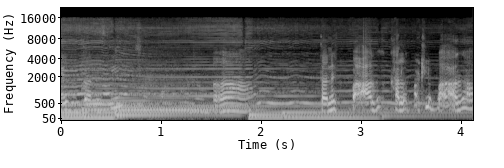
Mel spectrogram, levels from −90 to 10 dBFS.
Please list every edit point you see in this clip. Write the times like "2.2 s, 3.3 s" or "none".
none

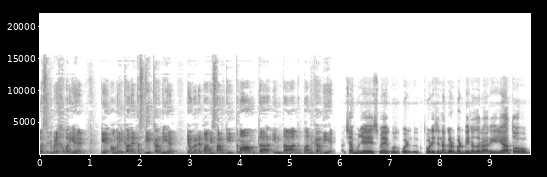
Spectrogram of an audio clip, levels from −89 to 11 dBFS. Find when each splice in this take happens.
6.0 s

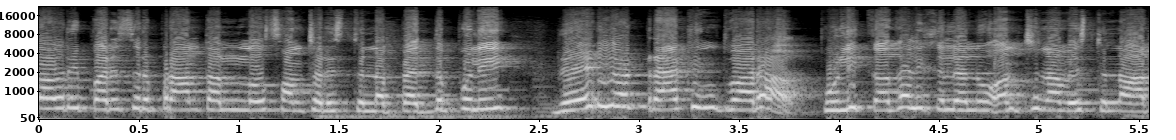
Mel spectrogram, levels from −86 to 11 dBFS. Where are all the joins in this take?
none

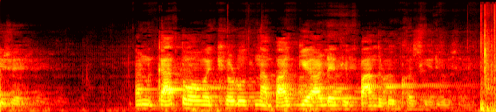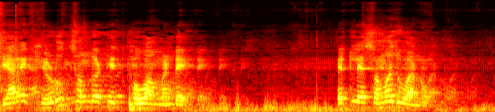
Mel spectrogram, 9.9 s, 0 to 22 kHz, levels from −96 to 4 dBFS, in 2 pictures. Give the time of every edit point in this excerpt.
4.8 s

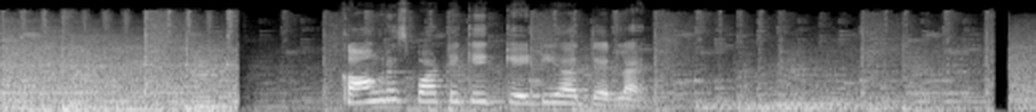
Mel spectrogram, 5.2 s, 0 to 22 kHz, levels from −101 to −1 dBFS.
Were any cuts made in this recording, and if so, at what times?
none

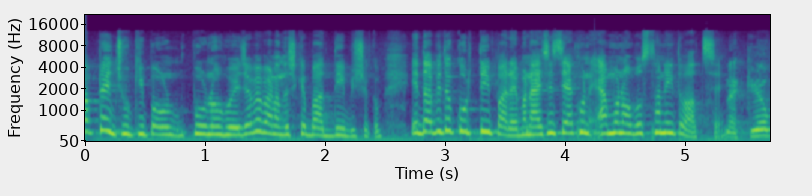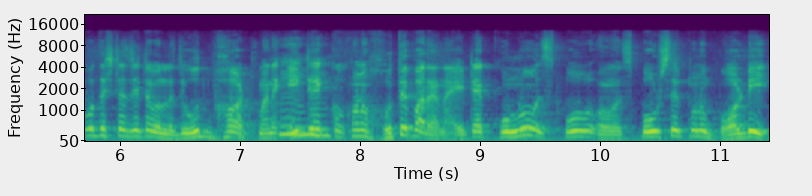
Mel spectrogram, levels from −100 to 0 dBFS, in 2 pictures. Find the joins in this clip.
none

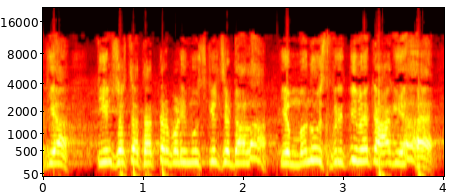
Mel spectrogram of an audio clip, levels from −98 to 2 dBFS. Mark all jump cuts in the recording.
2.3 s

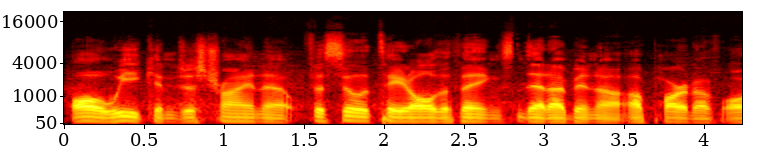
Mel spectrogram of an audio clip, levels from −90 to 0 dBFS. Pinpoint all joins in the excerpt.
1.5 s, 2.7 s

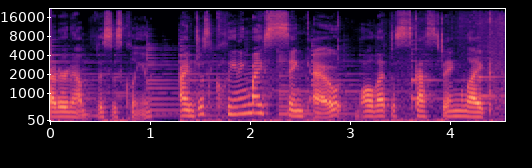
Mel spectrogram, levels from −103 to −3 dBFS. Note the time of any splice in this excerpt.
1.2 s

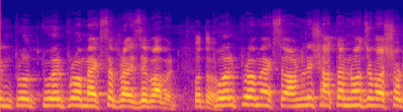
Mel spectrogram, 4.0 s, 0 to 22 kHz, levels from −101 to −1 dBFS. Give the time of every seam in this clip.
none

